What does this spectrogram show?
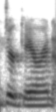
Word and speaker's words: Dergaren: I say Dergaren. I don't know if that's correct. Well, you made it up, so the word looked cool. you made it up. It's pronounced however you say it is. Yeah, I just thought, hey, he's got an apostrophe in it. Let's go with it. I say it as Dergaren.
